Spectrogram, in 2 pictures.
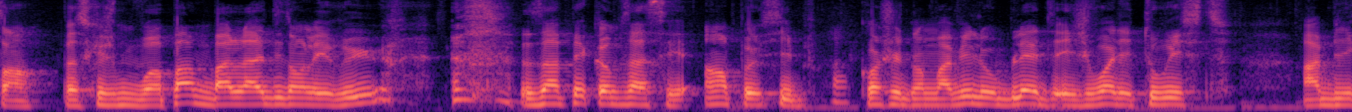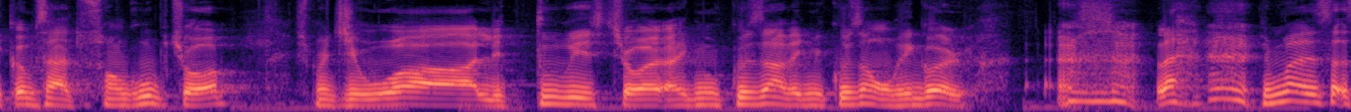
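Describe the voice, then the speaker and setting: A young man chatting casually on his vlog, slangy and animated, laughing often. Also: mid-range voice, brisk. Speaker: vlogger.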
